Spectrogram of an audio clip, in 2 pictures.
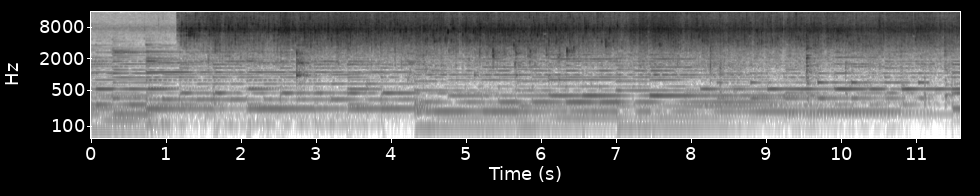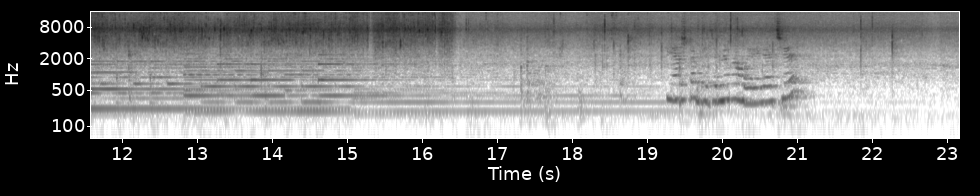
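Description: Sliced onions dropped into hot oil in a steel pan and frying with a loud, steady sizzle that starts about a second in and cuts off abruptly about three quarters of the way through. Background music plays throughout.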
